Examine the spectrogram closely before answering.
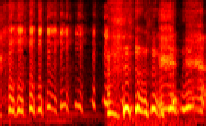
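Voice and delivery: laughter. Real, not acted. Continued laughter.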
